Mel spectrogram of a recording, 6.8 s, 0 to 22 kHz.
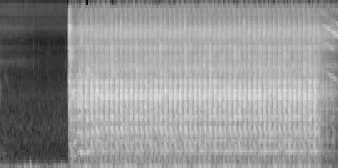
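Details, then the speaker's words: VW LT35 diesel van laid up four years, engine needing a rebuild, new starter fitted: even starter cranking at about three beats a second with no catch or firing; will not start until the fuel is bled. "obviously as i said four guys i'm new to these engines so a lot of you might be looking going what on earth is he doing he won't run with nowhere for me to i don't know but like i said main thing is getting there getting the fuel up first"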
